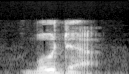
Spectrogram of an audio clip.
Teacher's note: Hentian glotis ialah bunyi keh yang tidak dapat dibunyikan sebagai bunyi keh apabila bunyi itu, iaitu bunyi keh, berada pada akhir kata.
